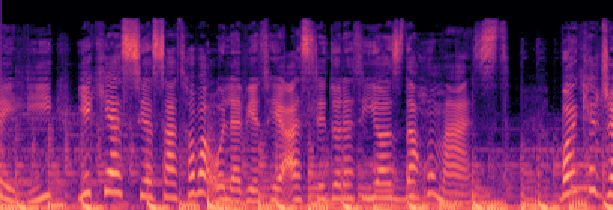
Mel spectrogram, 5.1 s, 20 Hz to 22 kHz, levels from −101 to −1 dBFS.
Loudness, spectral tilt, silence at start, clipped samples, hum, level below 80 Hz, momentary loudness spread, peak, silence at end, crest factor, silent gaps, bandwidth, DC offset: -25 LUFS; -5.5 dB/octave; 0 s; under 0.1%; none; -28 dBFS; 4 LU; -8 dBFS; 0 s; 16 dB; none; 15.5 kHz; under 0.1%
